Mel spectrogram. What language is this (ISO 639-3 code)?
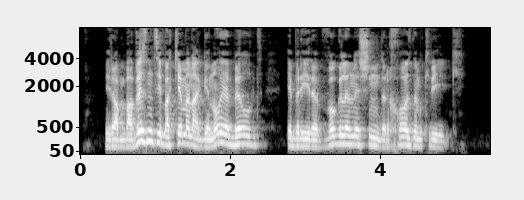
yid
